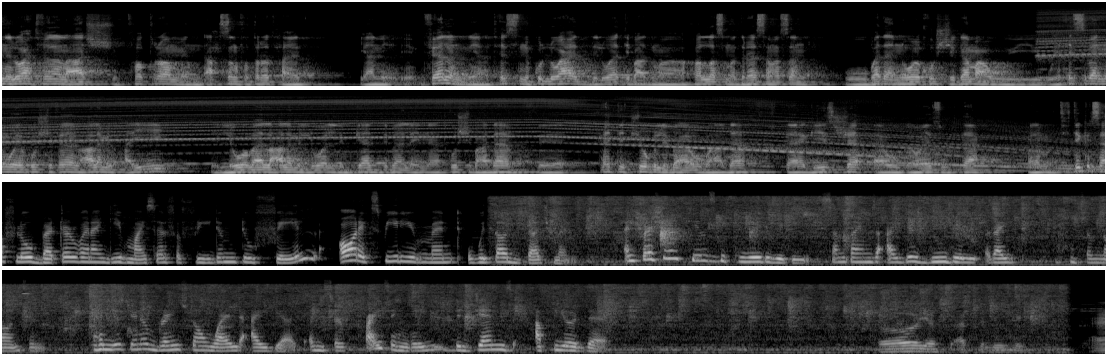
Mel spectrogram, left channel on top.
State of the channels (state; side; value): different; both; correlation 0.01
